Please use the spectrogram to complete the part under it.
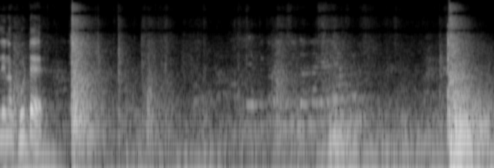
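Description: A firecracker bangs loudly outdoors.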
